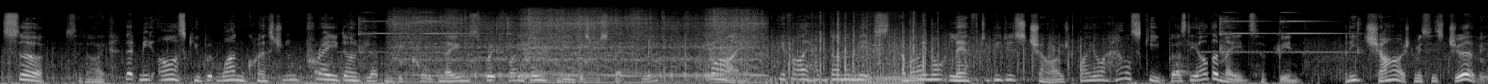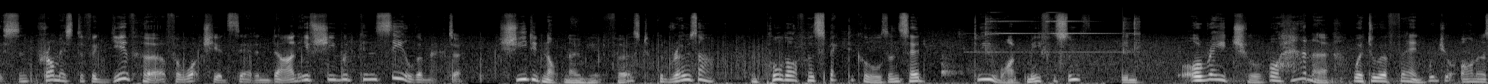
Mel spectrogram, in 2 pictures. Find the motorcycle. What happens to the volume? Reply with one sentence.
The loudness of the motorcycle goes up.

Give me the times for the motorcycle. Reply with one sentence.
The motorcycle can be heard from 0.0 to 9.2 s.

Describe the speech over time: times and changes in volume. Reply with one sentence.
The talking can be heard from 0.0 to 29.7 s, at a steady volume.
